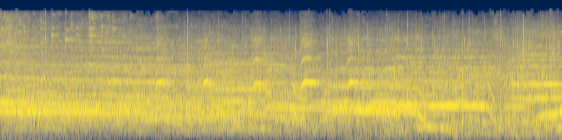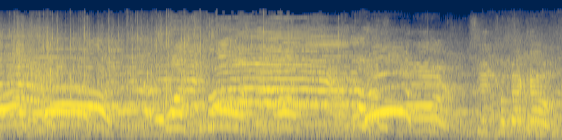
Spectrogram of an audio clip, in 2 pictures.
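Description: A group of young people sings together on a stage.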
